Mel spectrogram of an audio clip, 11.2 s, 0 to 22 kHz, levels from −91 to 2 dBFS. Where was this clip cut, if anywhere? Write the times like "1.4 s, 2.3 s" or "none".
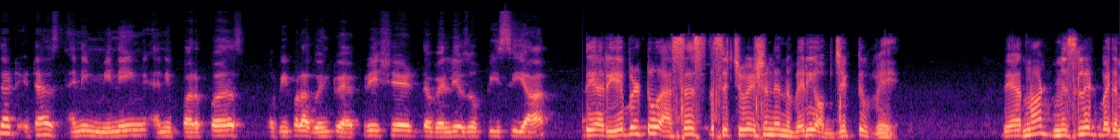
5.8 s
